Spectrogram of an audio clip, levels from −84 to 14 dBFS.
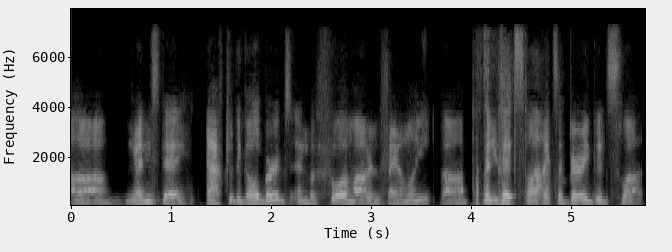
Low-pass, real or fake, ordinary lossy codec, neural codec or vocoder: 7.2 kHz; fake; MP3, 48 kbps; codec, 16 kHz, 1 kbps, FreqCodec, smaller model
